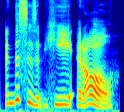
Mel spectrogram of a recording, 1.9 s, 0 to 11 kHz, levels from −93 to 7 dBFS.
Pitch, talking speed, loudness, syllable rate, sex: 235 Hz, 195 wpm, -16 LUFS, 3.8 syllables/s, female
